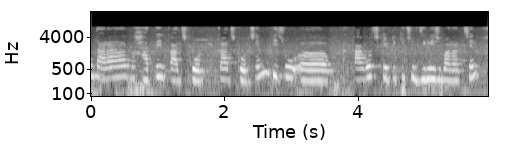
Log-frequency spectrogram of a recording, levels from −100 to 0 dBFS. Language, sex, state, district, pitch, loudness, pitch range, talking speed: Bengali, female, West Bengal, Alipurduar, 265 Hz, -15 LUFS, 240-300 Hz, 130 wpm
